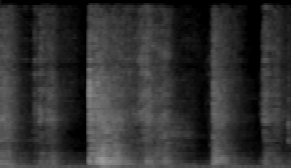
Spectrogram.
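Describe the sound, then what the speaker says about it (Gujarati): Peanuts stirred while roasting over low heat in a pan, making a dry rattling scrape that comes in three bursts separated by short pauses, close and with no talking. "બીજા દાણા છે ને એમાં નાખી દઈએ શેકવા માટે સરસ હલાવી દઈએ"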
